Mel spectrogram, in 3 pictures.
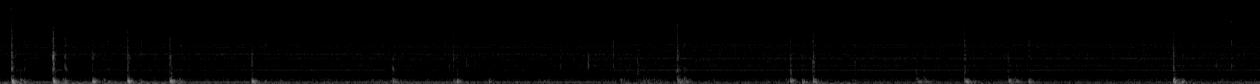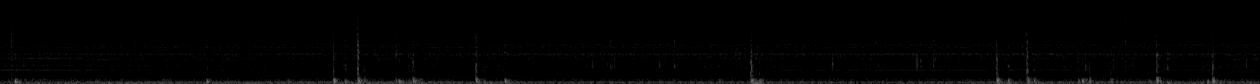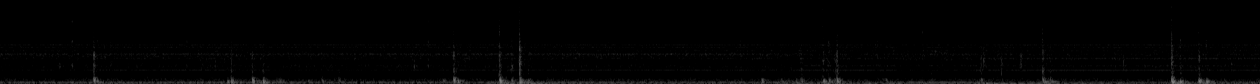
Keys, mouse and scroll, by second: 1.5 ctrl+z, 2.7 ctrl+z, 4.2 ctrl+middle click, 4.9 shift+middle click, 6.1 right click, 7.0 l, 8.2 alt+a, 9.4 l, 10.3 shift+h, 11.9 3, 12.4 middle click, 16.1 x, 16.4 f, 18.7 middle click, 19.4 middle click, 20.3 KP_Decimal, 21.1 middle click, 22.0 middle click, 22.8 x, 23.1 f, 23.9 alt+shift+middle click, 26.0 alt+shift+middle click, 26.5 alt+shift+middle click, 29.5 alt+shift+middle click, 30.4 alt+shift+x, 30.6 f, 31.1 scroll down 2, 31.5-33.0 middle drag, 33.6 alt+h, 34.2-35.3 alt+middle drag, 35.8 l, 37.1 w, 37.4 r.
